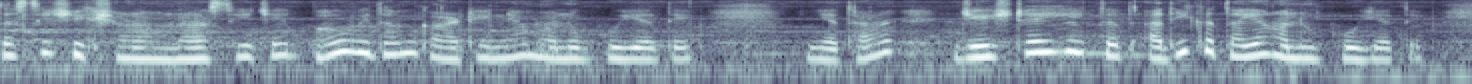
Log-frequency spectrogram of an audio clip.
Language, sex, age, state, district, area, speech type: Sanskrit, female, 30-45, Maharashtra, Nagpur, urban, spontaneous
